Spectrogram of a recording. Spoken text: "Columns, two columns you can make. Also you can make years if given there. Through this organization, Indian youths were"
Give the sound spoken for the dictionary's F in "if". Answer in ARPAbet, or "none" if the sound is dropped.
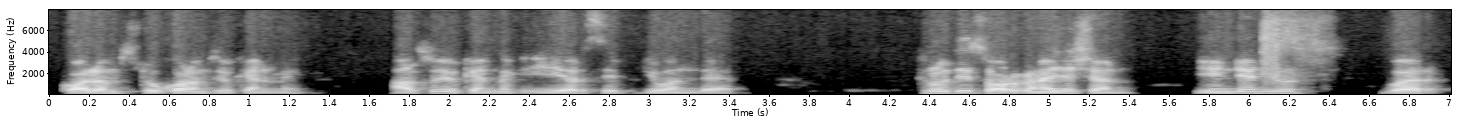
P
